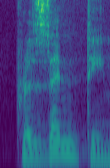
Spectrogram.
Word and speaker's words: presenting: Presenting, yeah, I stressed the second syllable.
